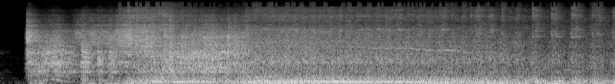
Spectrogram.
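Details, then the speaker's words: Cold start with gearbox removed and cats bolted back in: engine catches, then rough uneven idle with irregular, sporadic knocks still present, so gearbox ruled out; clutch area suspected next, cause not yet found. "All right, we still have noise."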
